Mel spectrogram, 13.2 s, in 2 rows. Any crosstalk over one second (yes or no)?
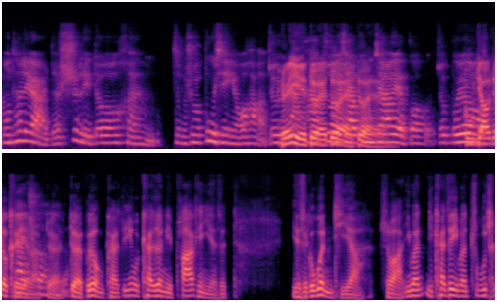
yes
